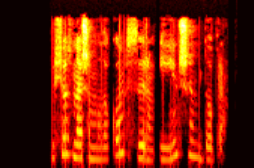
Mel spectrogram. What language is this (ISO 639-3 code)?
bel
